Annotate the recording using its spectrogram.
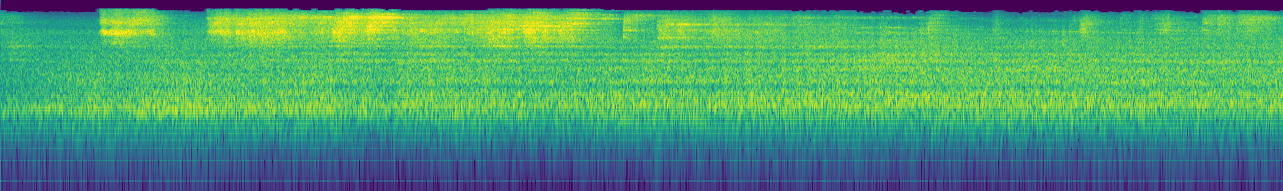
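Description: Wagon wheels clatter and squeal on the rails.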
